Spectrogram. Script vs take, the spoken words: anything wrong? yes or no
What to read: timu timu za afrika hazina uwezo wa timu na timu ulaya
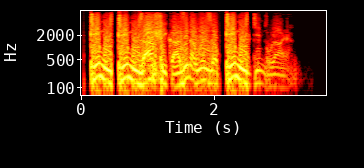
no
